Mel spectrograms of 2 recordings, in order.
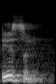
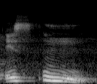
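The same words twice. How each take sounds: First: "Isn't" as quick "izen", T dropped; small schwa before N, falling; fluent pronunciation. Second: "Isn't" split into "is" plus long hummed N; no vowel before the drawn-out N; wrong pronunciation. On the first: Teacher giving the correct model, smooth reduced "Isn't". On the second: Teacher showing what not to say, disjointed "Isn't". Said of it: "No digo". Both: Shown as a demonstration.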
